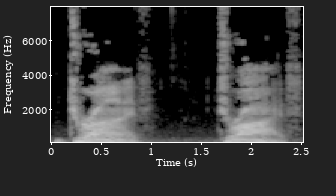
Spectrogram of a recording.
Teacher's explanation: your tongue is dragging across the ridge behind your front teeth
